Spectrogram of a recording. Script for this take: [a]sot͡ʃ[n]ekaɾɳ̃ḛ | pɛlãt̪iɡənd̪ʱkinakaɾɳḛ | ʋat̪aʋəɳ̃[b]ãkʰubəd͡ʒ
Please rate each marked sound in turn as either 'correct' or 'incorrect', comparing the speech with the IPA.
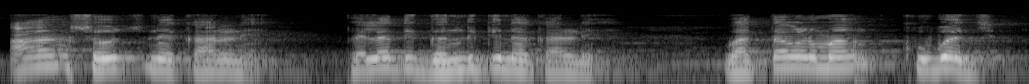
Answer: correct, correct, incorrect

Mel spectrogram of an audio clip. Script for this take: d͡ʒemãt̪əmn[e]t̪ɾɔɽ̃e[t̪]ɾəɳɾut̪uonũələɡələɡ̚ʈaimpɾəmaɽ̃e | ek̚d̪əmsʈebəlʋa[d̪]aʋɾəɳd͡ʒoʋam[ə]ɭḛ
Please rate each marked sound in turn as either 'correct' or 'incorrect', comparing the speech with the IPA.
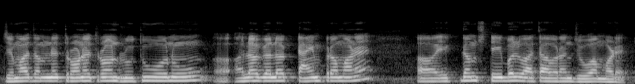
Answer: correct, correct, incorrect, correct

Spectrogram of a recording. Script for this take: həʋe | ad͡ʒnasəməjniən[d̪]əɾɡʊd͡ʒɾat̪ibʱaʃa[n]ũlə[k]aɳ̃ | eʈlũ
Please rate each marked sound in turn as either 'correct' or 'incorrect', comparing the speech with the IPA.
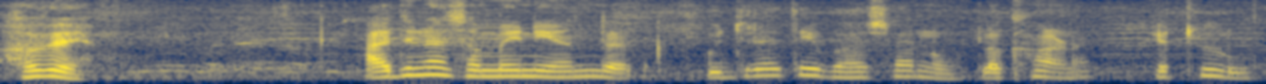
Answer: correct, correct, incorrect

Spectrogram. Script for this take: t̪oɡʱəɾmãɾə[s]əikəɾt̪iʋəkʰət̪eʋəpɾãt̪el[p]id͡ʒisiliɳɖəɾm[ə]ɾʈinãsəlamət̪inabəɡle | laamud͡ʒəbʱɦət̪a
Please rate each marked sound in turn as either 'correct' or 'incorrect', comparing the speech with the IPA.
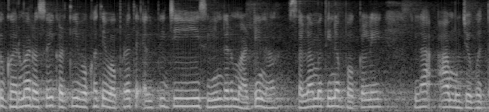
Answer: correct, correct, incorrect

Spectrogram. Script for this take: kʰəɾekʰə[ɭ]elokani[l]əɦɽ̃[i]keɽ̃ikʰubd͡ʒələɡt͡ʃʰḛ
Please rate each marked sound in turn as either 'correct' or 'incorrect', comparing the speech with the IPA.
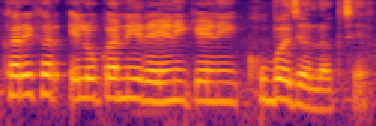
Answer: incorrect, incorrect, correct

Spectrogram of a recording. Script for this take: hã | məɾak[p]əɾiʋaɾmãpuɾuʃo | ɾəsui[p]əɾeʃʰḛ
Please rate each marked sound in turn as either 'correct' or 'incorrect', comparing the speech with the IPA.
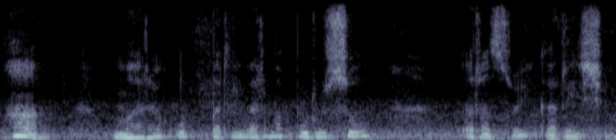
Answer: correct, incorrect

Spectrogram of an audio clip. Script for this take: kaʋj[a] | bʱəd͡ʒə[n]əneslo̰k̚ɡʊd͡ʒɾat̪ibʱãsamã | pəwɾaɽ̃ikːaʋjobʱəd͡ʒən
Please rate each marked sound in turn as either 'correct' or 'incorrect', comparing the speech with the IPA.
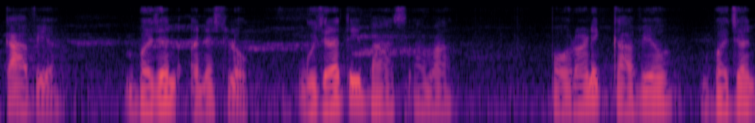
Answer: incorrect, correct

